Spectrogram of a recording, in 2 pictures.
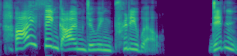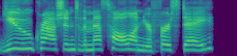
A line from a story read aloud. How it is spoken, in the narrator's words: he snapped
